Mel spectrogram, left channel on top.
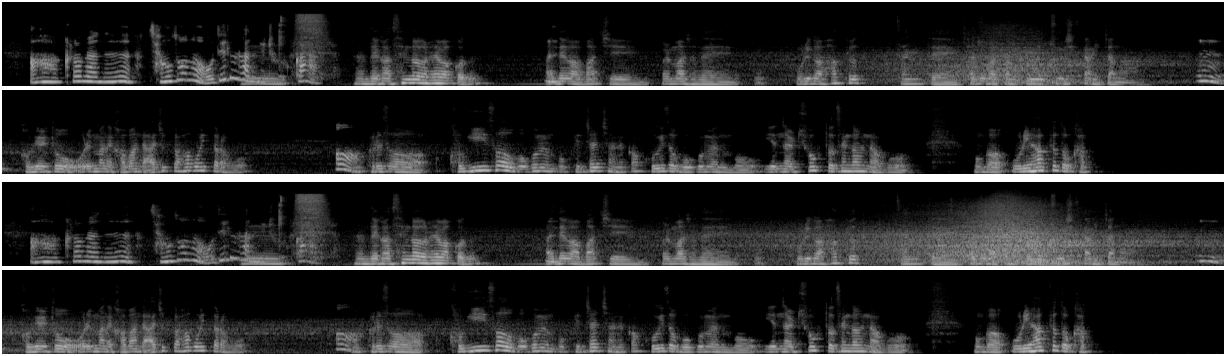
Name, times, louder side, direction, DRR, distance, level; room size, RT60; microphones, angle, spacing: voice 1, 0.3-3.2 5.4-5.6 11.9-12.3 15.6-15.9, left 4 dB, 80° left, 0.4 m, -29 dB
Car passing by, 1.9-18.3, right 8 dB, 85° right, 0.3 m, -39 dB
voice 2, 2.4-4.8 5.4-7.6 7.9-8.6 9.0-11.4 12.4-14.7 15.7-16.5 16.7-23.1, right 1 dB, 10° right, 0.4 m, -30 dB
4.6 x 2.3 x 4.8 m
head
